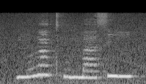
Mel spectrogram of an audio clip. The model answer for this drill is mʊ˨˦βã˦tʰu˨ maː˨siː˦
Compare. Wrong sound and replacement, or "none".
none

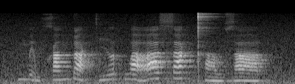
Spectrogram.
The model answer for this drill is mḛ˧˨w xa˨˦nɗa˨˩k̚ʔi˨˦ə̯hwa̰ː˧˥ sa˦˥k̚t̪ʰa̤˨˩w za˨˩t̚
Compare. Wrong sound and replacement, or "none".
none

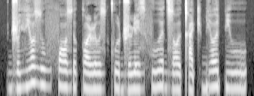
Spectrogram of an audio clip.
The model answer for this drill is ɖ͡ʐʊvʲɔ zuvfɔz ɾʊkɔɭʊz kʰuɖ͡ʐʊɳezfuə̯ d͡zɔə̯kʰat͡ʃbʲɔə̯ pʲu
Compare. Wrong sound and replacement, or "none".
none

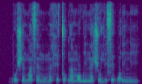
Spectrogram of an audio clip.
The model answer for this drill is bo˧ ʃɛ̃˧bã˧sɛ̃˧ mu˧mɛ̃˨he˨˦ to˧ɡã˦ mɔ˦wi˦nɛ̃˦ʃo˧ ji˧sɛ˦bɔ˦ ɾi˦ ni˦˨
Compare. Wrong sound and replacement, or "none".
ɛ˦ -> e˦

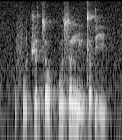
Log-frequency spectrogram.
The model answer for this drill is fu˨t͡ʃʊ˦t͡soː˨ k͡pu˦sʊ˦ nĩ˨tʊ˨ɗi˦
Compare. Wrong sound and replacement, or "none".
none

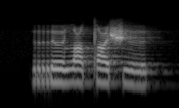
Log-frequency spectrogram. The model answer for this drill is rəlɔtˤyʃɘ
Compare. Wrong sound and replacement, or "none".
ɔ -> ʊ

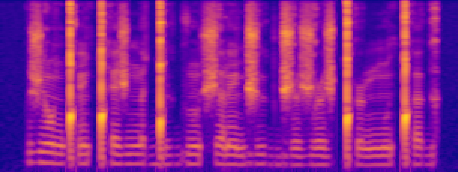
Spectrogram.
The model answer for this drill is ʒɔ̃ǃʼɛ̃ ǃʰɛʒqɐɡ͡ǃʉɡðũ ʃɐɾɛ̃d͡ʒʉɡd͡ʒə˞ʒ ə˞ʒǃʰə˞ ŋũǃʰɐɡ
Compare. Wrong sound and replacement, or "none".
q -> ŋ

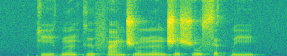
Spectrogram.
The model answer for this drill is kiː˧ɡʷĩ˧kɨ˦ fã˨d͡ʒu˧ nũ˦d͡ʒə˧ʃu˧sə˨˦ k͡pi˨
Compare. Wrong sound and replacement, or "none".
none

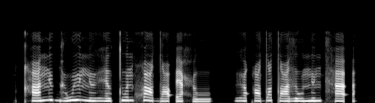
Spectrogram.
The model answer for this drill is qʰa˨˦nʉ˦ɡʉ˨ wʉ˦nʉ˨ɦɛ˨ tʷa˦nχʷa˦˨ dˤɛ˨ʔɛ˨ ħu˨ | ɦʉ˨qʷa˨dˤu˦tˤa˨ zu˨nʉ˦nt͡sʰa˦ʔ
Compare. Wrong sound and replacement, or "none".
none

